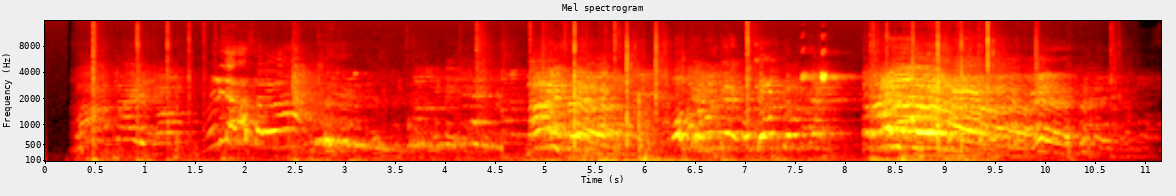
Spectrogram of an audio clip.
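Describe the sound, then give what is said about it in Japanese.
A team of children shouts and cheers energetically during a practice match, with sharp claps and the impacts of a kicked 14 cm woven plastic ball popping through the lively voices, building louder toward the end. “さらに試合練習になるとチームで声や拍手が出て盛り上がります。”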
